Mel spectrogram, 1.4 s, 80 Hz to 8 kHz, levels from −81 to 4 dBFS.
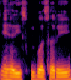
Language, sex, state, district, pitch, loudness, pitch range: Chhattisgarhi, male, Chhattisgarh, Sarguja, 120 Hz, -15 LUFS, 115-120 Hz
